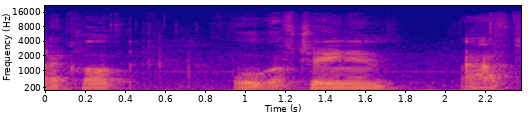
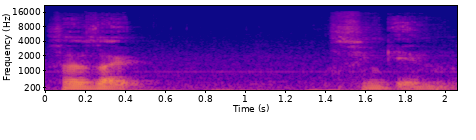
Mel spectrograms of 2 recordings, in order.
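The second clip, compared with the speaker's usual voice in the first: plain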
